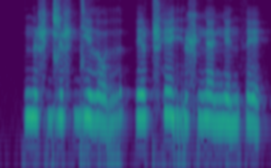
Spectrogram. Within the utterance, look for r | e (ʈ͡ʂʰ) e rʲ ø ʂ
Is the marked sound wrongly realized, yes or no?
no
